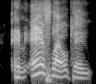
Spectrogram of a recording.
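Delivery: normal talking voice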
